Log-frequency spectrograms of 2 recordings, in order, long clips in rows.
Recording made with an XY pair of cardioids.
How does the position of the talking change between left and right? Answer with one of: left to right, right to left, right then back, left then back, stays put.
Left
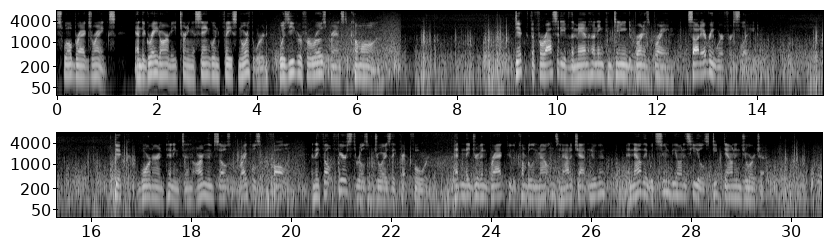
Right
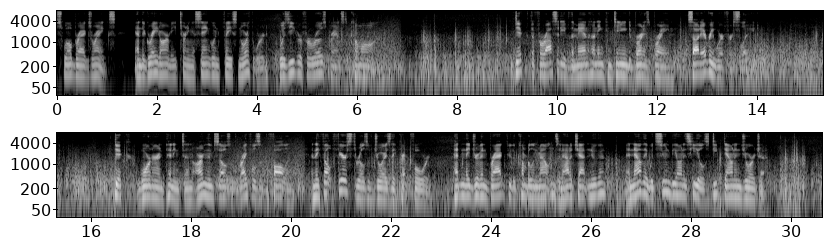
left to right.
